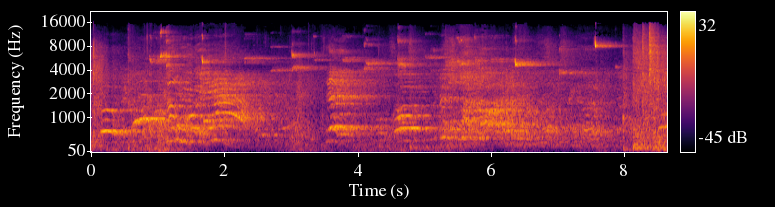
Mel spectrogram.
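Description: Volleyball rally in a gymnasium hall: players and spectators shouting, sneakers squeaking on the hardwood floor in short high chirps, and the ball being struck, with a sharp hit about three and a half seconds in.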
